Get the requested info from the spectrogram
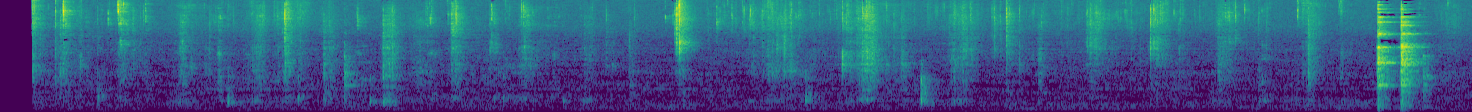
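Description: Close-miked eating: chewing and biting into a soft rice-paper spring roll and fresh herb leaves, a steady string of short wet clicks and crackles. A brief louder clatter comes near the end.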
